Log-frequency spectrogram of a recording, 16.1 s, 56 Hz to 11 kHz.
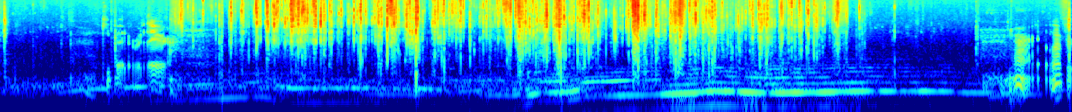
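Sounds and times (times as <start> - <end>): foil wrapper crinkling and tearing: 2.6 - 13.1.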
